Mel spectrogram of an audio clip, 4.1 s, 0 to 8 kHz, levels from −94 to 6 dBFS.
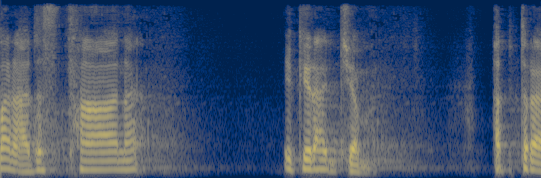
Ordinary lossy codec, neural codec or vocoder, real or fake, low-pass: none; codec, 16 kHz, 1.1 kbps, Voila-Tokenizer; fake; 7.2 kHz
